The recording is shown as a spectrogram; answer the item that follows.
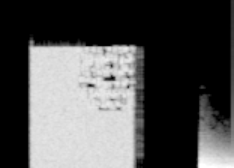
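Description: A burst of TV-style static hiss, about a second long, that starts and cuts off abruptly: an intro sound effect.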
